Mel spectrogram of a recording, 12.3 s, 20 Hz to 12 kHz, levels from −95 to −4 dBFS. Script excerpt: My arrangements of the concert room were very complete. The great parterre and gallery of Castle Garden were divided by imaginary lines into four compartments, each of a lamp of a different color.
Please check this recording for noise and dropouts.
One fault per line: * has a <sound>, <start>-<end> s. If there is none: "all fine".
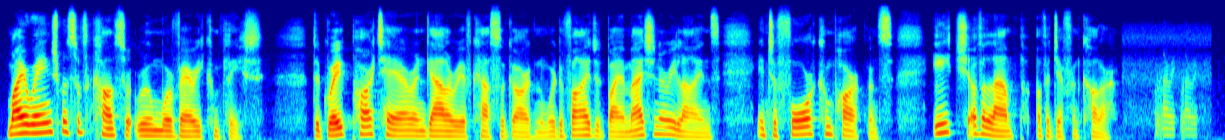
* has a laugh, 11.5-12.0 s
